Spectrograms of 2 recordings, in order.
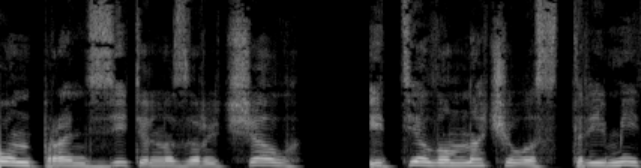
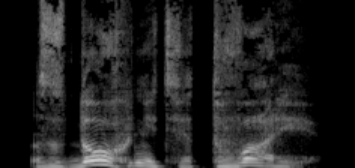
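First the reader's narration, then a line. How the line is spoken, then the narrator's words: Snarling. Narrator (Russian): зарычал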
